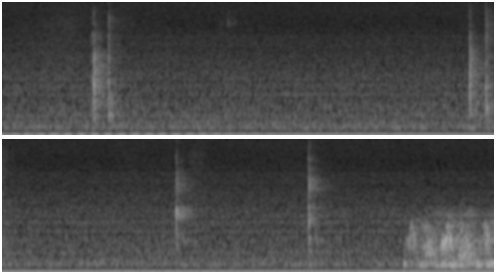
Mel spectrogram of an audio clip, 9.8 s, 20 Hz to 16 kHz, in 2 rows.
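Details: Doppler ultrasound at 19 weeks of pregnancy, cephalic fetus: brief, fast, regular whooshing pulses over steady machine hiss with a few clicks; fetal heartbeat at 162 beats a minute.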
